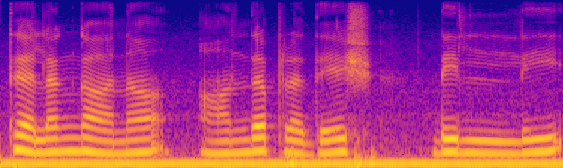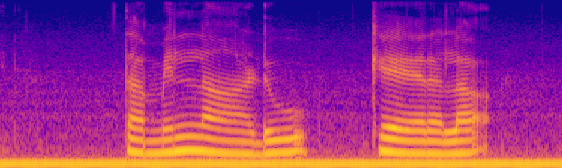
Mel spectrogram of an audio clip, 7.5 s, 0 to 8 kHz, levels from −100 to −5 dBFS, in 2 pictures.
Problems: constant background noise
